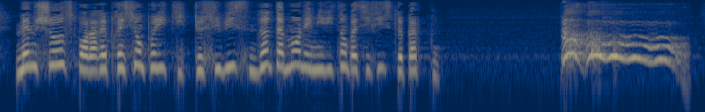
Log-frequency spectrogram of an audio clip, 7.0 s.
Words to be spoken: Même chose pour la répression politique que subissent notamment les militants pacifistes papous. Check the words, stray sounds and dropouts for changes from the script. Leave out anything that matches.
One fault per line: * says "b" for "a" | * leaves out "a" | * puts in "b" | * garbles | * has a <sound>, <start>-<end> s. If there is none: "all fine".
* has a bark, 5.6-6.9 s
